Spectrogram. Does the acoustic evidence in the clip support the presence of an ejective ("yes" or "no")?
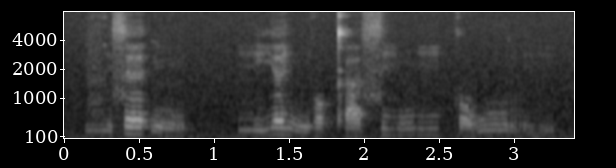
yes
